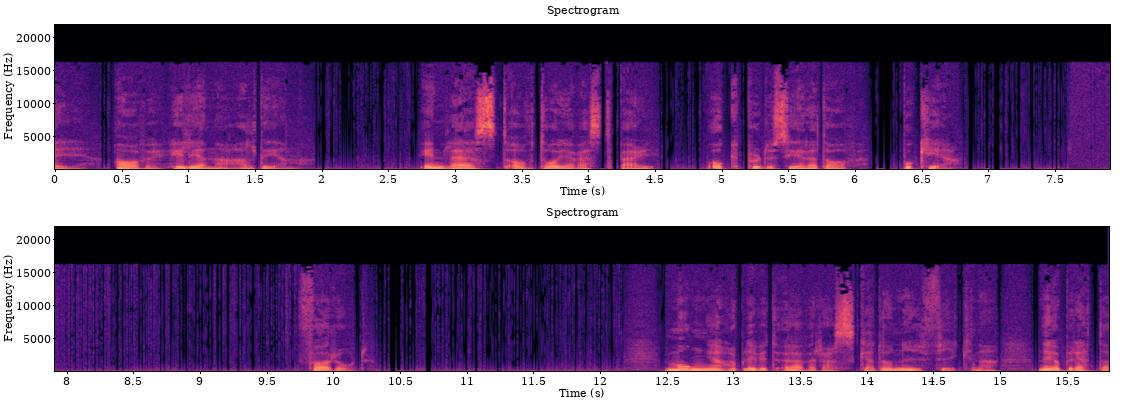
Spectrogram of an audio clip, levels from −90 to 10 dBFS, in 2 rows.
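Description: The audio was likely truncated to very few bits without dither, which fits roughly 7-bit resolution, giving low bit depth without dither throughout. Quantisation error tracks the signal, leaving grainy distortion around 30 dB below it, with quiet passages turning gritty or sputtering.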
